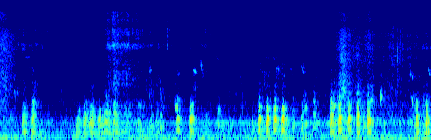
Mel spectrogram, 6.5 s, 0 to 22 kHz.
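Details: About 11-week-old free-range chickens at feeding time on a small farm in Germany give soft, low clucks and short piping notes in quick bursts, several birds calling together with brief pauses between flurries.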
